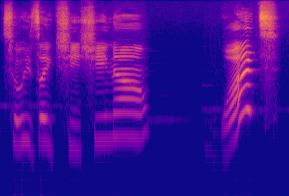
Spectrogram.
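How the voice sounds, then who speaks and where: A woman's voice: high voice, big pitch swings, unhurried. A woman gamer giving casual, slangy live reactions, blunt and often incredulous. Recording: game music behind commentary.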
